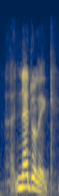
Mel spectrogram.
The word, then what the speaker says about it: Nadolig: Nedolig.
